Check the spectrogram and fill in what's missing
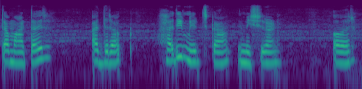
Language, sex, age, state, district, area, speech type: Hindi, female, 30-45, Uttar Pradesh, Sonbhadra, rural, spontaneous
